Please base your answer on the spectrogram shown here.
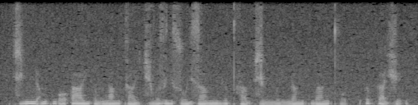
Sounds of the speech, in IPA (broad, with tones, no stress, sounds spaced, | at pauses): t͡ɕ ḭ˧˥ ɲ a̰˧˥ m k w ɔ̰˧˥ ʔ aː˧ j ʔ ə̰˧˨ m ŋ a˧ m k a˨˩ j t͡ɕ u˨˦ ə̯ z i˨˦ s o˨˩ j z a˧ m ŋ i˨˦ ə̯ t̪ʰ a̰˧˨ w t͡ɕ ə˨˩ n m ə˧˩ j ɲ a˨˦ m k w a˨˦ ŋ t̪ʰ ɔ˨˩ t̚ | ʔ ə˦˥ p̚ ɗ a̰˧˨ j x ḛ˧˨ ʔ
